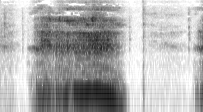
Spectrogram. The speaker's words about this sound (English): sorry, I'm clearing my throat, not him.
